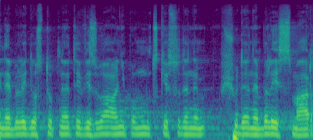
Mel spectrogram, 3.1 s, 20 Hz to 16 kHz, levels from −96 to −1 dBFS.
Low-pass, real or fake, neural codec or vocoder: 14.4 kHz; real; none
